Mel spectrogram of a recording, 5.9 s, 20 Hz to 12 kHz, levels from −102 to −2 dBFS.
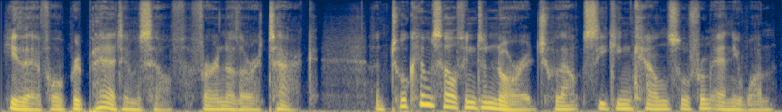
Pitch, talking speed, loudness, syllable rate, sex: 115 Hz, 185 wpm, -17 LUFS, 6.5 syllables/s, male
